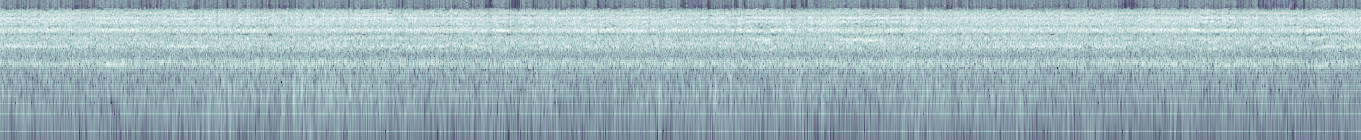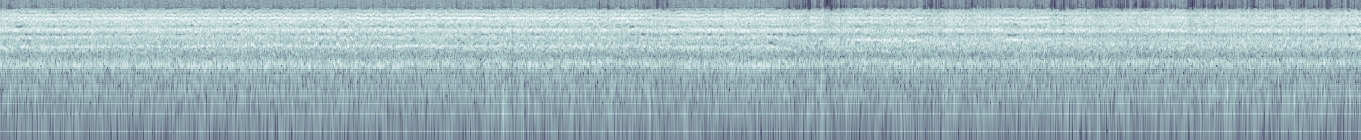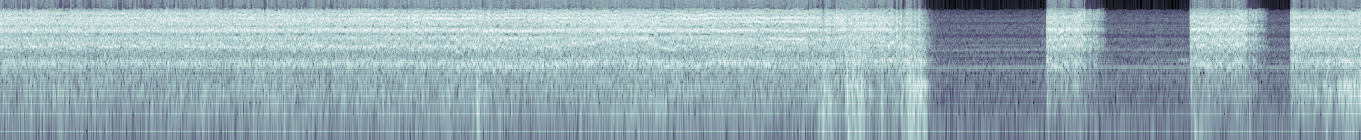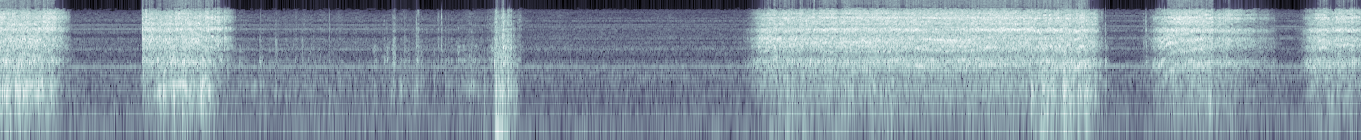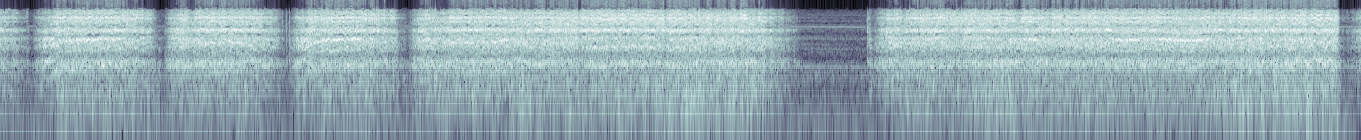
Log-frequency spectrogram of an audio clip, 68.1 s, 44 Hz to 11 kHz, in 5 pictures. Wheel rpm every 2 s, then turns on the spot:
230, 230, 230, 230, 230, 230, 230, 210, 210, 220, 220, 220, 230, 230, 230, 230, 260, 230, 70, 90, 180, 80, 0, 0, 130, 200, 70, 100, 110, 150, 210, 70, 220, 200.
none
